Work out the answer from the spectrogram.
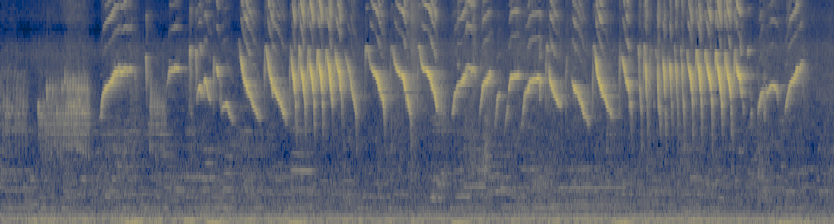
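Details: Green canary in full song: rapid, high trills and rising and falling whistled notes, delivered in quick varied bursts, with a low background hum.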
